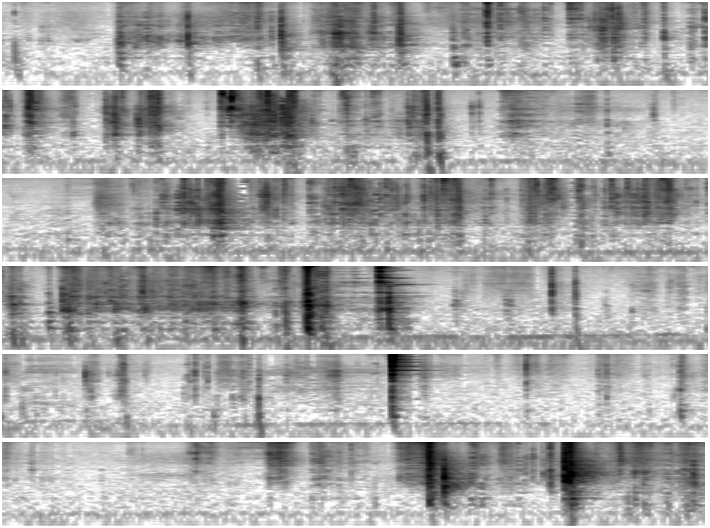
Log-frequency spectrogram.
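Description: Foil wrapper of a block of cream cheese being peeled open, crinkling and tearing, then cream cheese being spread on a bagel, with scattered sharp clicks and knocks, the loudest of them near the end.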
